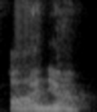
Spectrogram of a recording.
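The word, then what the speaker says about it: Аня: Like Anna, and in Russian it pronounced like Anna or Anya. Okay. It's for people who are talking English. It's hard to pronounce Anya because they have no soft, as I call it, soft vowels.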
